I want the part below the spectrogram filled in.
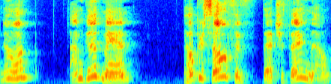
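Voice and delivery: very high, overly awkward, squeaky voice. Retelling a companion's reply at the urinal; imitating Thomas, awkward and squeaky. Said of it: "in his best sort of trying not to sound awkward, but overly awkward, squeaky voice".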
